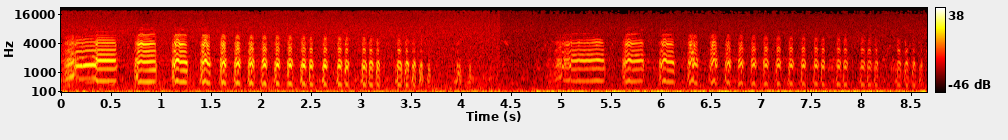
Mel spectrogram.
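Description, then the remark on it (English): An Erckel's francolin gives a loud, laughing cackle: two long bouts of rapid, harsh repeated notes that slow and trail off, with no one talking. “If you hear a loud laughing cackle, but there's no people around, there's a good chance there's an Urkel's francolin nearby.”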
